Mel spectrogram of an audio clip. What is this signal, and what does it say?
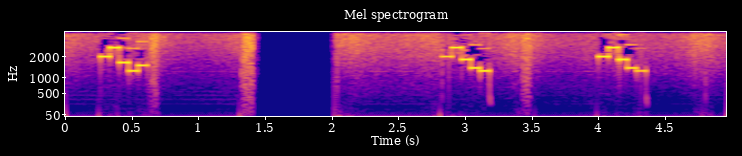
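Five-tone selective call (ZVEI), heard as quick runs of five tones, tones of about 70 ms. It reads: 88635 88743 88743
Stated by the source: ZVEI five-tone selective call received by SDR.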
